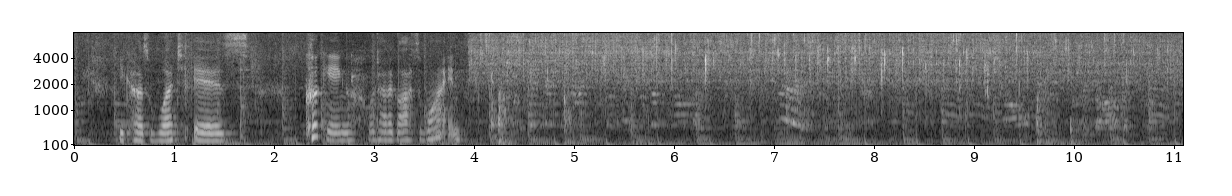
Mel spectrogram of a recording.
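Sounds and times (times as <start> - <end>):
fish sizzling in a pan: 3.9 - 11.0
wooden spoon stirring in saucepan: 4.0 - 10.8.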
